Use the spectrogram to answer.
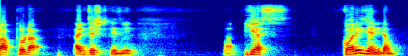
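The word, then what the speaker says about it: corrigendum: कोरजेंडम। बच्चों देखो जी के बाद में क्या आ रहा है? इ आ रहा है। तो ज का उच्चारण करेंगे।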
